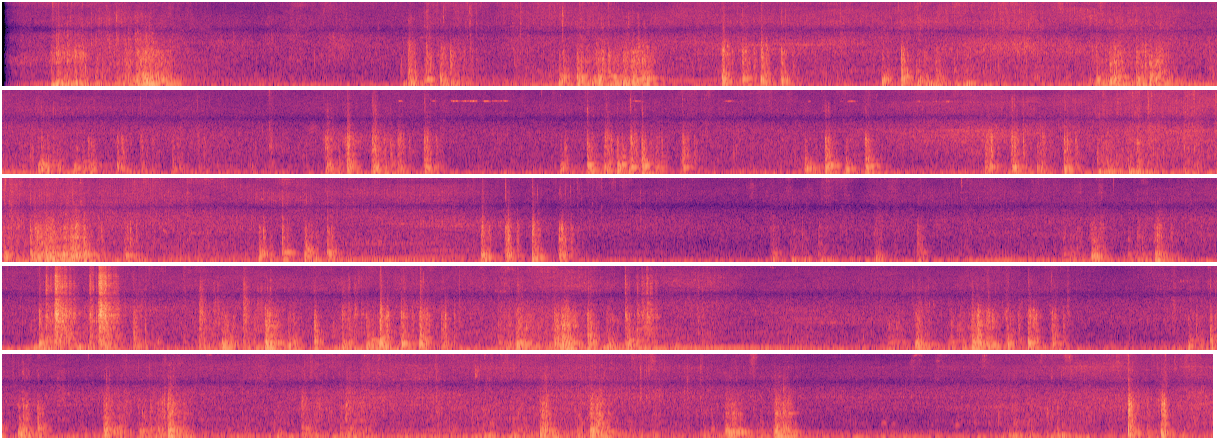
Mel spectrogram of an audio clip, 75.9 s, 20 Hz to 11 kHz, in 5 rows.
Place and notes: {"title": "Severodvinsk, Russia - railway crossing", "date": "2013-01-04 13:20:00", "description": "Railway crossing.\nЖелезнодорожный переезд на проспекте Морском.", "latitude": "64.54", "longitude": "39.78", "altitude": "7", "timezone": "Europe/Moscow"}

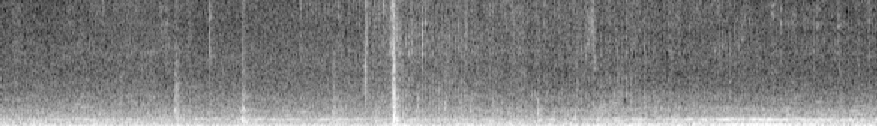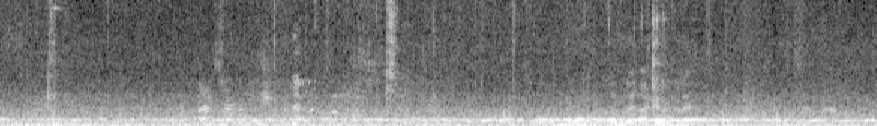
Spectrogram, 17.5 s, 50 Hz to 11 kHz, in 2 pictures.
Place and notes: {"title": "Broadway Market, Hackney, London, UK - Walk Through Broadway Market to Regents Canal", "date": "2010-10-17 11:26:00", "description": "A walk through Broadway Market in Hackney, East London up to Acton's Lock on Regents Canal and back down into the market. Recorded on a Roland hand-held digital recorder (R-05?) with in-built stereo mics.", "latitude": "51.54", "longitude": "-0.06", "altitude": "18", "timezone": "Europe/London"}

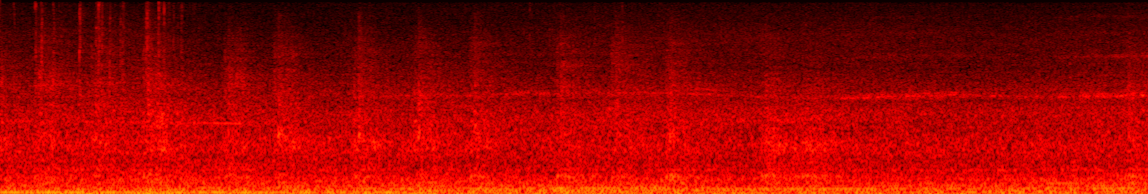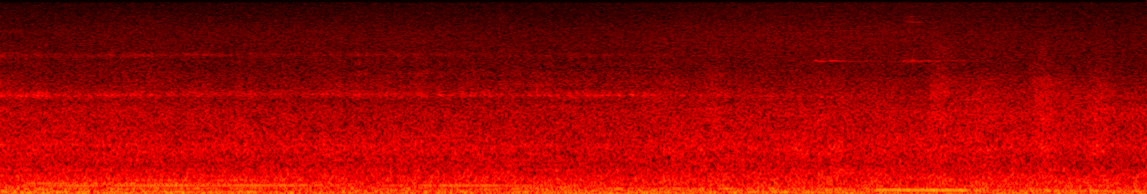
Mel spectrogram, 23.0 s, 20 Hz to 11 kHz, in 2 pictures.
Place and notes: {"title": "Ljubljanska ul., Maribor, Slovenia - corners for one minute", "date": "2012-08-08 15:39:00", "description": "one minute for this corner - ljubljanska ulica 19", "latitude": "46.55", "longitude": "15.65", "altitude": "279", "timezone": "Europe/Ljubljana"}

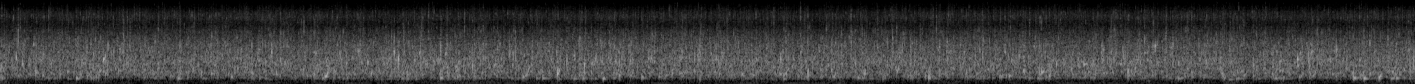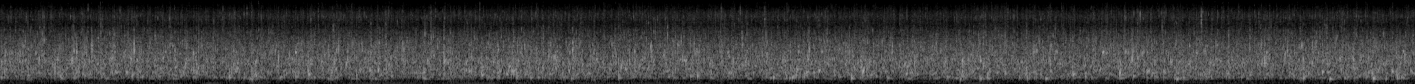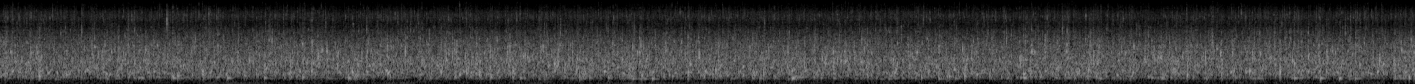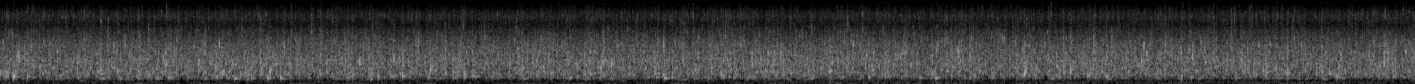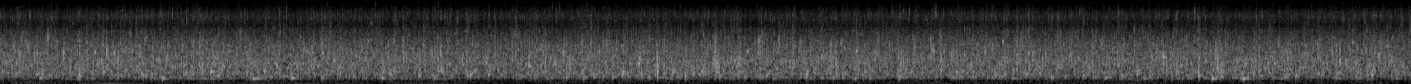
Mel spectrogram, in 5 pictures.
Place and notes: {"title": "上種瓜坑, 成功里 Puli Township - Upstream", "date": "2016-04-28 10:38:00", "description": "Sound of water, Small streams, Streams and Drop\nZoom H2n MS+XY", "latitude": "23.96", "longitude": "120.89", "altitude": "464", "timezone": "Asia/Taipei"}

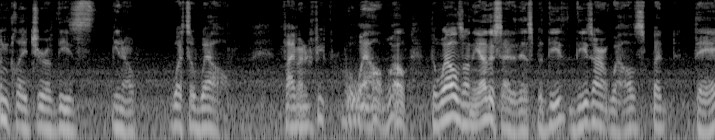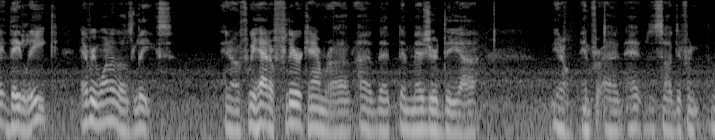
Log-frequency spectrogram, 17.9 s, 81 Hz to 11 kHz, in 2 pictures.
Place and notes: {"title": "Windsor, CO, USA - Fracking Tour", "date": "2018-11-09 11:07:00", "description": "A group of journalists visits a neighborhood built beside oil fracking wells.", "latitude": "40.49", "longitude": "-104.87", "altitude": "1461", "timezone": "GMT+1"}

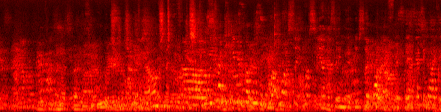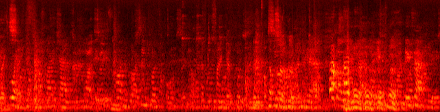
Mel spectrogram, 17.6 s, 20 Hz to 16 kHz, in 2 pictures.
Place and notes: {"title": "Hotel Restaurant, Aldeburgh, UK", "date": "2022-02-07 12:58:00", "description": "Voices and random ambient sounds in a nice hotel restaurant during a busy lunchtime. Rather muffled sound due to my recorder and rucksack being laid on the floor by the window which seems to have emphasised the low frequencies. I applied a little low cut to help but not very successfully.\nMixPre 6 II and two Sennheiser MKH 8020s", "latitude": "52.15", "longitude": "1.60", "altitude": "4", "timezone": "Europe/London"}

